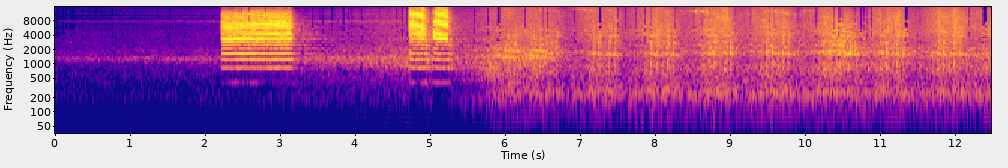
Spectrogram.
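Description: Trenitalia Intercity train approaching and passing at speed. It sounds its horn once for about a second, then gives a shorter double toot. The coaches then go by close, with a rhythmic clickety-clack of wheels over rail joints.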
